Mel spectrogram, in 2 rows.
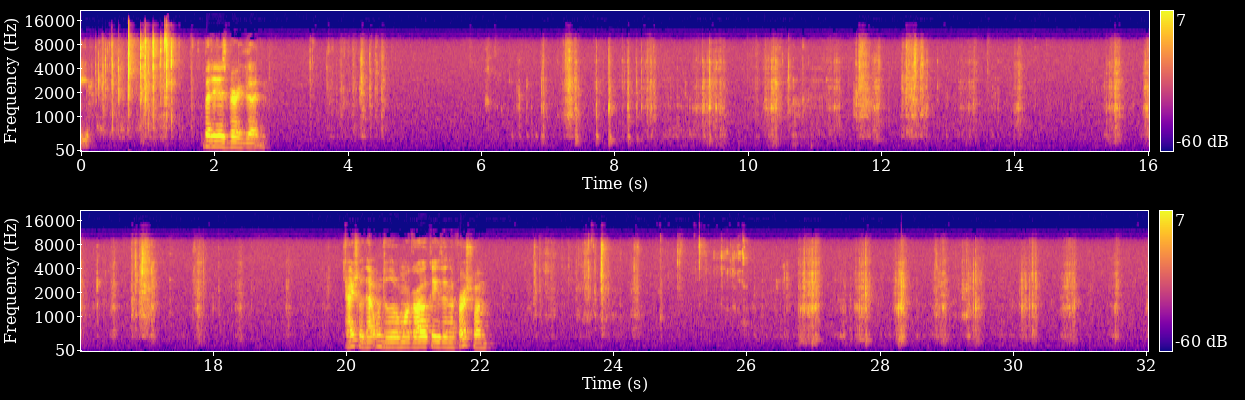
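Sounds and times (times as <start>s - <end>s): crunchy snack chewing: 0.1s - 1.5s, 6.0s - 14.3s, 15.3s - 19.2s, 22.8s - 31.7s.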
